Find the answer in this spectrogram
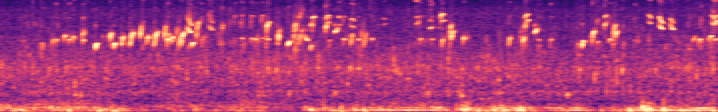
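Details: Goldfinch by a waterfall with falling drops, singing a sustained high twittering song of rapid chirps and trills, with a noticeable low rumbling background.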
